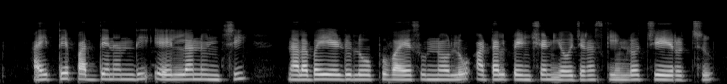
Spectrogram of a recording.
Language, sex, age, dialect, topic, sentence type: Telugu, female, 18-24, Telangana, banking, statement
